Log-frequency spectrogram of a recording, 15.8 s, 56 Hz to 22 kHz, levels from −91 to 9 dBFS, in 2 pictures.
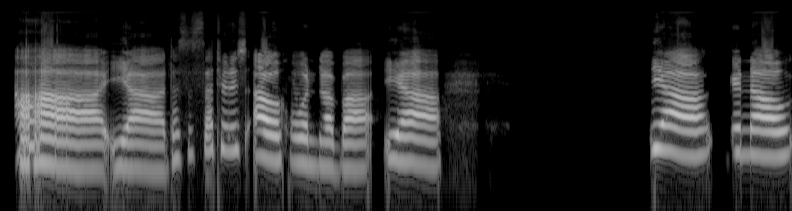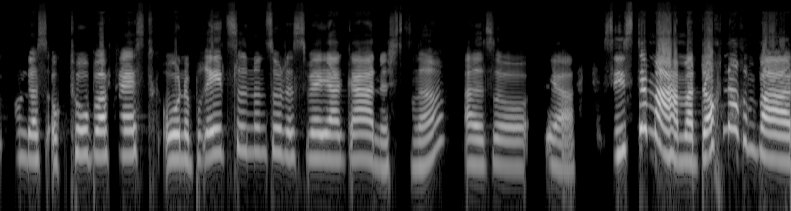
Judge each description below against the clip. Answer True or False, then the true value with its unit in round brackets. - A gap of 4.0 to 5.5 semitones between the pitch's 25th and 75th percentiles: True (4.9 semitones)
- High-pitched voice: True (245 Hz)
